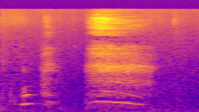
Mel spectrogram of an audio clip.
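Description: A soft breathy gasp, quietly voiced with a falling pitch, about a second in and lasting under a second, after two brief faint vocal sounds.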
